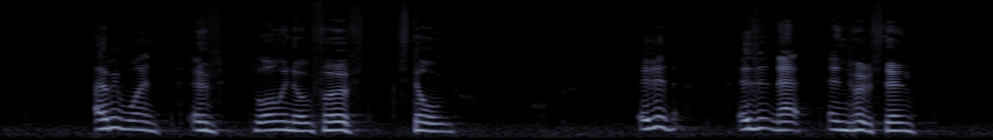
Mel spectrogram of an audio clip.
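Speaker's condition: Cerebral palsy; spasms

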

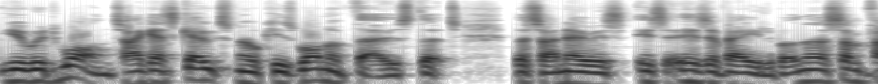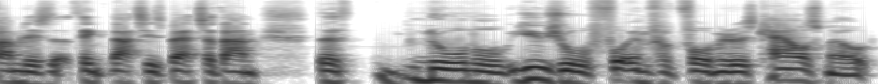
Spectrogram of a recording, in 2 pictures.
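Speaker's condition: No condition

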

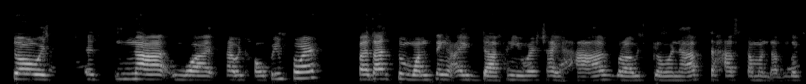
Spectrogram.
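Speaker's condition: Deafness; diagnosed at age 4, had IEP in middle and high school; age 24

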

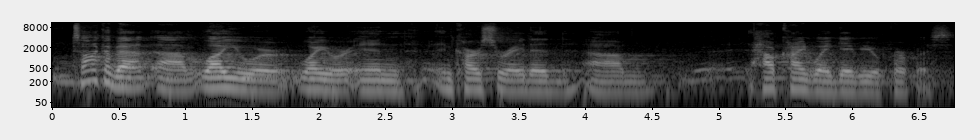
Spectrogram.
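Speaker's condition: No condition

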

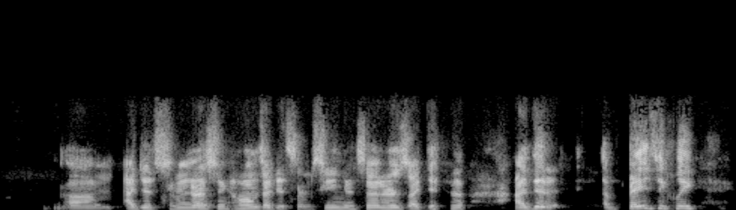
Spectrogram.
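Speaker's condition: Cerebral palsy; from birth

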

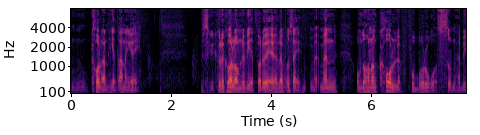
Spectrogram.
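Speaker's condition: No condition

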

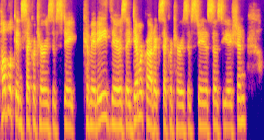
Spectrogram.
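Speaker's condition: No condition

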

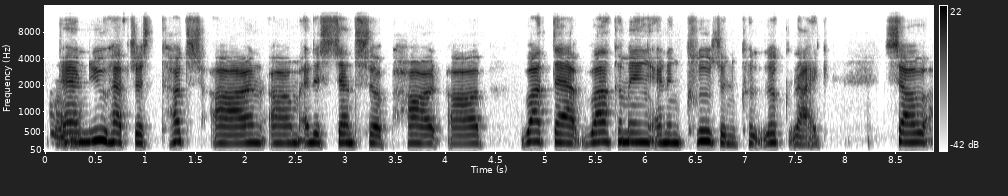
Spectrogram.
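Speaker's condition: Deafness; hearing loss, invisible disability; others remark speaks well for a deaf person, deafness not apparent from speech

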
